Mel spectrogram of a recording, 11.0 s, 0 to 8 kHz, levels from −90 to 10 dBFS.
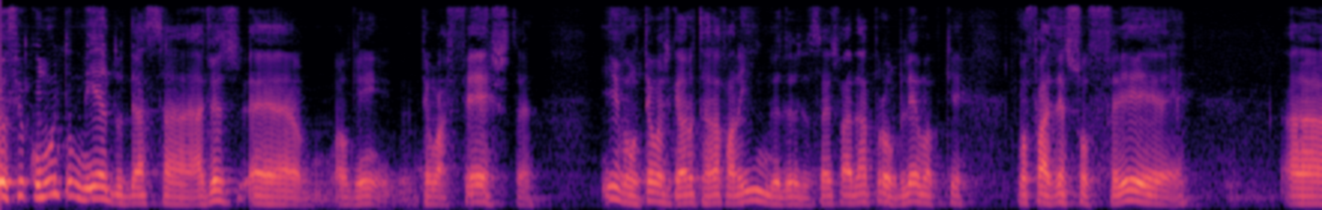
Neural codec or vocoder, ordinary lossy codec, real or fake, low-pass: codec, 16 kHz in and 24 kHz out, 2.2 kbps, FireRedTTS-2 codec; none; fake; 7.2 kHz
